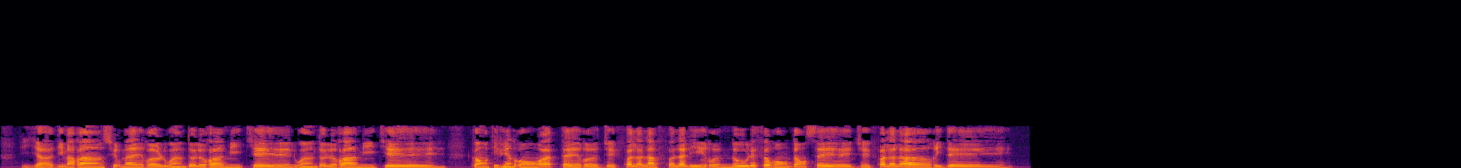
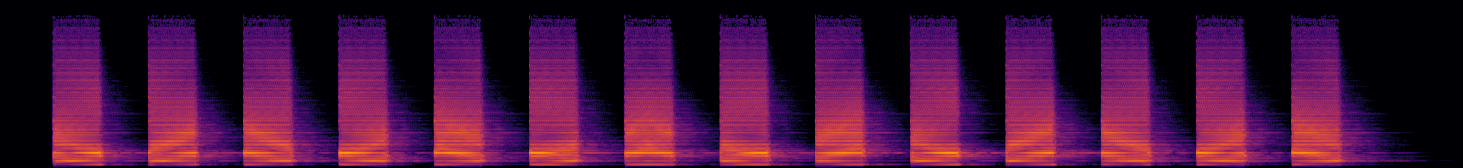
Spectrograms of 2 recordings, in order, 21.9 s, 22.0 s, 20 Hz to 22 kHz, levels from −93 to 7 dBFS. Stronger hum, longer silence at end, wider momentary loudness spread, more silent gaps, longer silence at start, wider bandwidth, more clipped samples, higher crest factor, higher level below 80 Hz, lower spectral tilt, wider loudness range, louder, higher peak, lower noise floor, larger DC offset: neither; first, 6.75 s vs 1.75 s; second, 8 LU vs 13 LU; neither; second, 0.35 s vs 0.8 s; second, 5.8 kHz vs over 20 kHz; neither; about the same, 20 dB vs 16 dB; first, -64 dBFS vs under -90 dBFS; first, -10.5 dB/octave vs 9 dB/octave; about the same, 3 LU vs 3 LU; about the same, -20 LUFS vs -22 LUFS; first, -2 dBFS vs -10 dBFS; about the same, under -90 dBFS vs under -90 dBFS; neither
